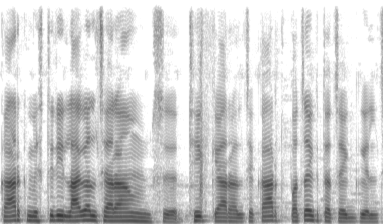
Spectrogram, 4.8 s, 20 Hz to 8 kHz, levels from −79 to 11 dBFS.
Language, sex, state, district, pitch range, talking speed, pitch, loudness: Maithili, male, Bihar, Samastipur, 130-155 Hz, 185 wpm, 150 Hz, -17 LUFS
